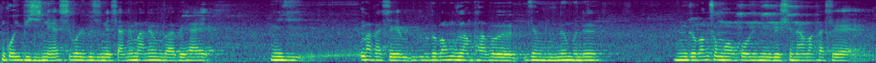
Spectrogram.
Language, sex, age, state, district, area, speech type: Bodo, male, 30-45, Assam, Chirang, rural, spontaneous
